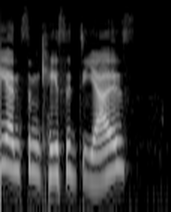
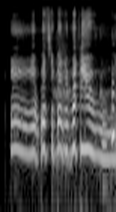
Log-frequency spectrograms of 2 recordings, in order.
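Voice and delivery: put-on little Italian mouse voice, higher; 9 semitones higher, 3 dB quieter than usual. Describing a mouse puppet from a childhood tape: Topo Gigio voice. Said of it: "this little Italian mouse".

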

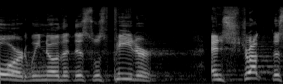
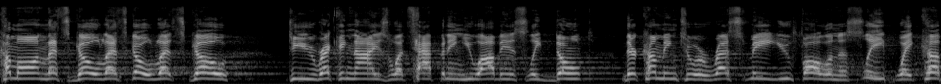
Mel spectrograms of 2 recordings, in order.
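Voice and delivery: put-on voice, slightly raised and hurrying; 3 semitones higher than usual. Acting out Jesus waking his sleeping disciples: imitating a raised voice. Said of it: "He raised his voice a little bit".

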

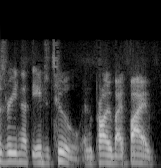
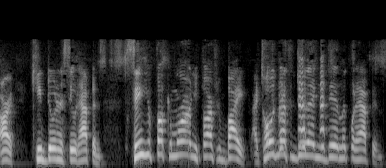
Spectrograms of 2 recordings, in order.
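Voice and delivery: mock raised, yelling voice, higher; 9 semitones higher than usual. Retelling a father scolding a child who fell off a bike: imitating dad's raised voice. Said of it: "as I raised my voice is basically my dad".

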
